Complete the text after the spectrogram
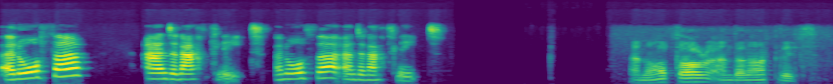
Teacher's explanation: connected her sounds really well with the end consonant and the beginning vowel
